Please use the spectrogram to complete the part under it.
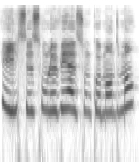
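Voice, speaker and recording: A woman's voice: very high-pitched, level tone, a little fast, dry recording, clean studio sound, voice pushed up. A woman voicing the grieving mother of Jesus, imploring and sobbing in a breaking voice, in a dramatic religious reading. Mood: pleading.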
